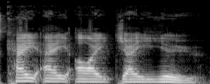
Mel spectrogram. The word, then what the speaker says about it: kaiju: gigabash which is i don't know how to pronounce that it's k-a-i-j-u kaiju brawler yeah kaiju is just a term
